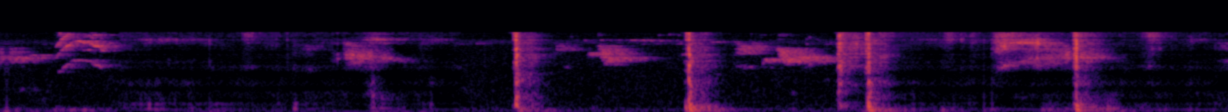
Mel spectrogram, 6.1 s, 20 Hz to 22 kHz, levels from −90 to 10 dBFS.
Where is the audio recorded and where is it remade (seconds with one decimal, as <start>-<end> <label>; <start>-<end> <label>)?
0.0-0.6 recorded; 0.6-2.3 remade; 2.3-4.4 recorded; 4.4-6.1 remade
